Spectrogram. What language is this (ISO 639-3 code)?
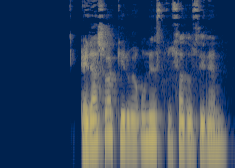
eus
